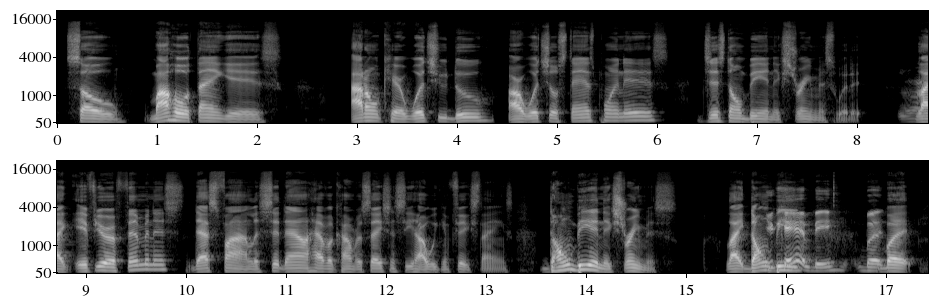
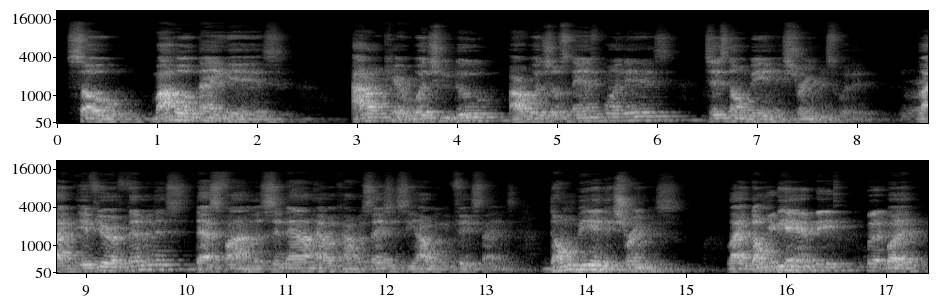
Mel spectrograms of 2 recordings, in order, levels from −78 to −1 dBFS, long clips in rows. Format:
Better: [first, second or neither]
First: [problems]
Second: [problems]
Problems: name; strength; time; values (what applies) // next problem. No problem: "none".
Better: first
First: none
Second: off-mic speech; far // room echo; noticeable; dies away in 0.7 s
